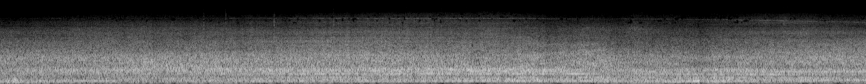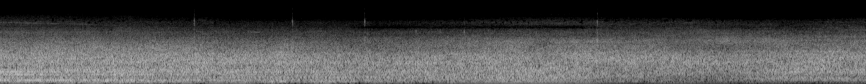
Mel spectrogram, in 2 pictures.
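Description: Diesel engine of a heavy fire-service rescue truck running as it drives past below, mixed with the steady noise of road traffic; loudest in the first half, then easing off as it moves away.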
